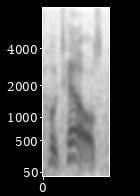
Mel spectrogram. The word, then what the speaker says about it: hotel: And there are a lot of hotels because it's a tourist town. Remember, hotel, put the stress on the second syllable. Hotel. Not hotel, but hotel.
